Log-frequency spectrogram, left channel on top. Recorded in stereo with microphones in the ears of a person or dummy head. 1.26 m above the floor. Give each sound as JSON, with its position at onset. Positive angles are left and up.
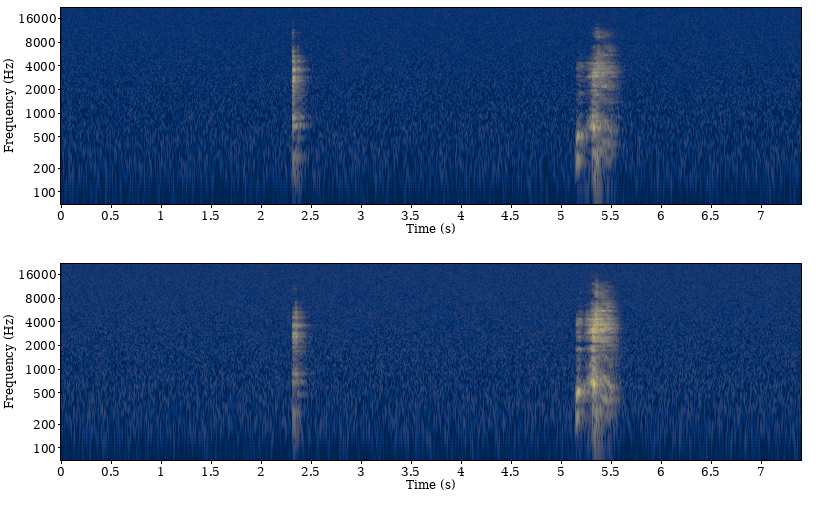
{"t": 2.3, "sound": "a snare drum", "side_deg": 60, "distance_m": 3.0}
{"t": 5.1, "sound": "a sneeze", "side_deg": -60, "distance_m": 1.5}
